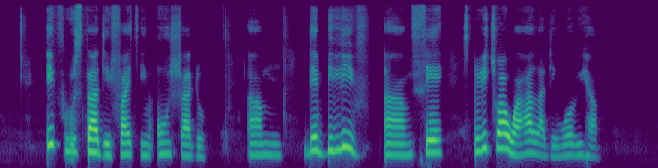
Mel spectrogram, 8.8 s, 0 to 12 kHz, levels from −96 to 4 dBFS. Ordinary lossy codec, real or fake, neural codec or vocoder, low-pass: none; fake; autoencoder, 48 kHz, 32 numbers a frame, DAC-VAE, trained on Japanese speech; 10.8 kHz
